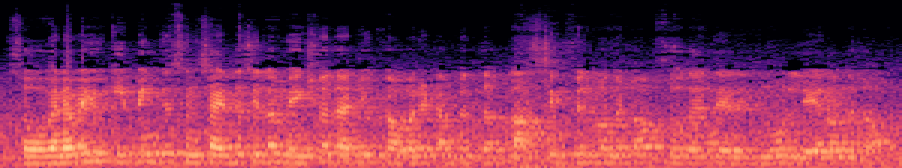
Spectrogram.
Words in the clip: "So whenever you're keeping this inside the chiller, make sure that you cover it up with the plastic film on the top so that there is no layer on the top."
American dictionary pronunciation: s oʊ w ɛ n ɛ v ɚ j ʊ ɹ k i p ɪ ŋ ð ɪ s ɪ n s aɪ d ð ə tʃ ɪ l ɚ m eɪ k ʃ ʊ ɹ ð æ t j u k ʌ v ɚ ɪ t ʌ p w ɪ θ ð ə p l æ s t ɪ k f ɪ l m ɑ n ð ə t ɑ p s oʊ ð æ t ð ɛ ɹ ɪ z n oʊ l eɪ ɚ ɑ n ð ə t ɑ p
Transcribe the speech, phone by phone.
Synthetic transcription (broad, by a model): s oʊ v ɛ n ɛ v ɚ j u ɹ k i p ɪ ŋ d ɪ s ɪ n s aɪ d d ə s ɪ l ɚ m eɪ k ʃ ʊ ɹ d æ t j u k ʌ v ɚ ɪ t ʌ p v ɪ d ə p l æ s t ɪ k f ɪ l m ɑ n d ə t ɑ p s oʊ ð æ t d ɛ ɹ ɪ z n oʊ l eɪ ɚ ɑ n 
